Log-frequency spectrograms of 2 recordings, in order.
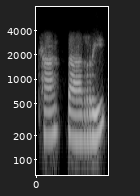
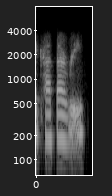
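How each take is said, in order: First: "Kathari" in Greek with a rolled R, said slowly; Greek pronunciation. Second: Said in the usual way. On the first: Shown as a demonstration. Designer showing the audience the Greek way, rolled R. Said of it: "I will roll my R's". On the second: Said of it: "Or you can just say".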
